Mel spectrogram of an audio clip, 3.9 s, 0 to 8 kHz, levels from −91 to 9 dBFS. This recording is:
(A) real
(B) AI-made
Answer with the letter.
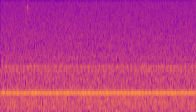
A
